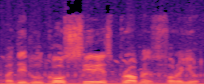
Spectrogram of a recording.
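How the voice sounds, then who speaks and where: An actor playing a composed, courtly royal adviser in an ancient Egyptian video game drama, speaking formally and deliberately. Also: male voice, medium pitch, lively intonation, background noise, close to an everyday voice. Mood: grave, formal.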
